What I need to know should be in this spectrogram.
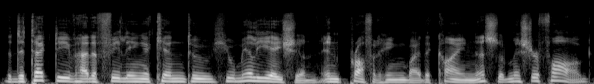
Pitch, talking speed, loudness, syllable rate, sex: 125 Hz, 160 wpm, -18 LUFS, 4.7 syllables/s, male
